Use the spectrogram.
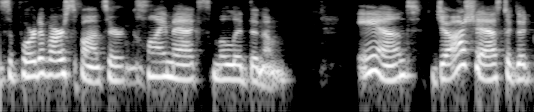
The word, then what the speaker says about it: molybdenum: this is greg and you pronounce it molybdenum phonetically molly be denim molybdenum hi this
